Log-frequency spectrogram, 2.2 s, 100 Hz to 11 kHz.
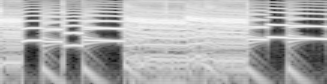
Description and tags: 110 bpm FM Rhythm -40
A rhythmic loop created with an ensemble from the Reaktor
User Library. This loop has a nice electro feel and the typical higher
frequency bell like content of frequency modulation. Experimental loop
with a strange, harsh melody. The tempo is 110 bpm and it lasts 1 measure 4/4. Mastered within Cubase SX and Wavelab using several plugins.
110-bpm, fm, loop, electronic, rhythmic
